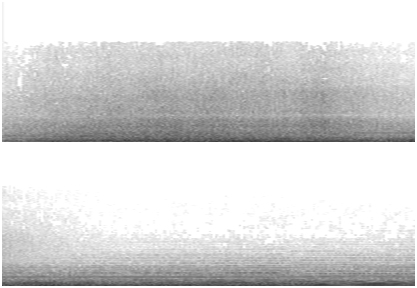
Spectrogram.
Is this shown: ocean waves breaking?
yes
